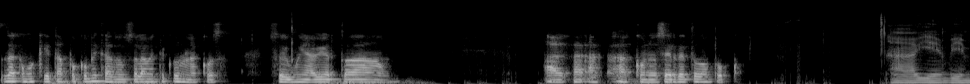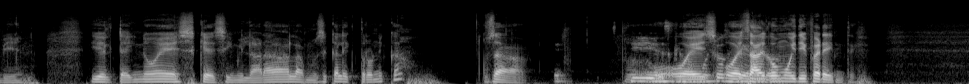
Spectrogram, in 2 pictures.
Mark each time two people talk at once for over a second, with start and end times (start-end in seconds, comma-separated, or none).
16.0-17.6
